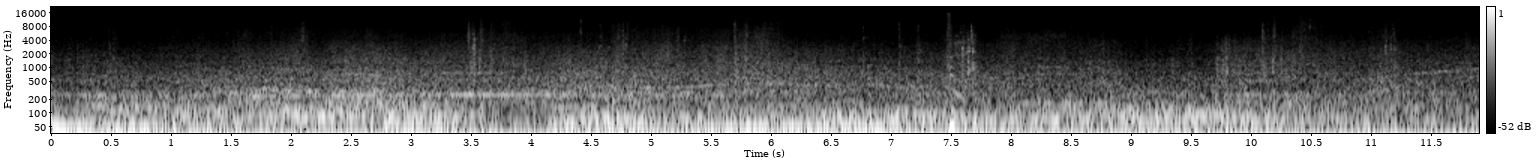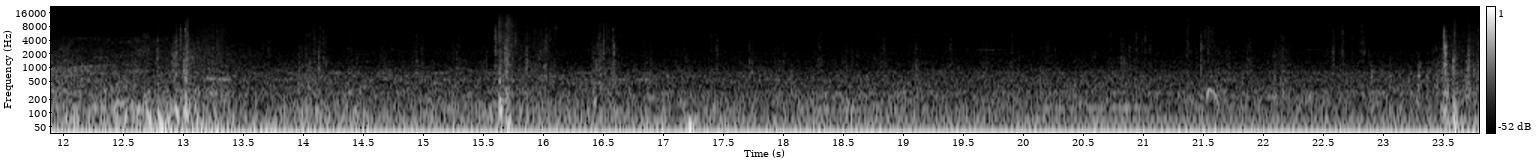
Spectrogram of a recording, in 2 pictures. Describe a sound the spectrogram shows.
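Footsteps crunch quickly over snow and grass.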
